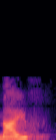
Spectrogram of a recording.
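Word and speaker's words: knife: नाइफ, नाइफ में देखो के है, भले के का प्रोनाउंसिएशन नहीं, लेकिन नाइफ एन भी तो आपका कॉन्सोनेंट है, तो ए यूज करेंगे।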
